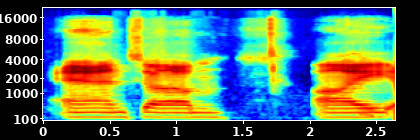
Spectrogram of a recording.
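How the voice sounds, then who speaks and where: A man is speaking. He has a New York accent. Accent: New York American English. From New York City. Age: 70s. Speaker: composer and media artist. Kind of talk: interview conversation. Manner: hesitant, many fillers.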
